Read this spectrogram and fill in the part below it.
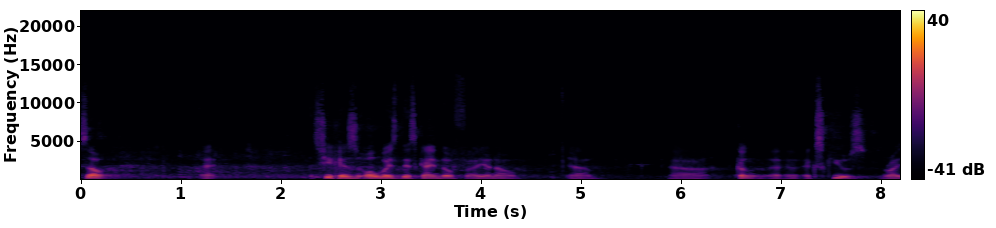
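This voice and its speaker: This man speaks at a moderate pace with a non-native accent. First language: not English. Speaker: network marketing trainer. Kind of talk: business training seminar.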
